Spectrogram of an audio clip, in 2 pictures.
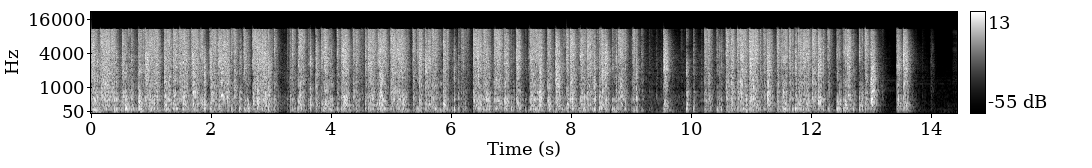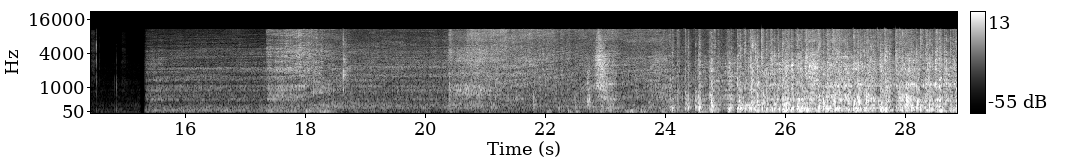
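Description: Ground fireworks going off: a dense run of rapid sharp cracks and crackling that dies out about 13 seconds in. After a short silence a second firework starts hissing and builds up into a loud crackling shower of sparks.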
